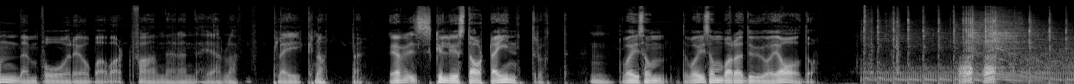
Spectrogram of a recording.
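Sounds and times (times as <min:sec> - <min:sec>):
speech: 0:00.0 - 0:08.7, 0:09.6 - 0:10.1
chainsaw engine idling and revving: 0:08.5 - 0:10.7.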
